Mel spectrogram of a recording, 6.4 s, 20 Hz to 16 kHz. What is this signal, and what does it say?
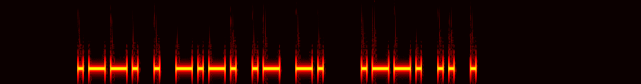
Morse code, heard as a keyed tone, about 22 wpm, 700 Hz. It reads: PECAN PIE
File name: Difficult Words with Hints - 22wpm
